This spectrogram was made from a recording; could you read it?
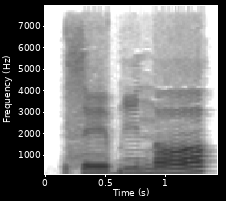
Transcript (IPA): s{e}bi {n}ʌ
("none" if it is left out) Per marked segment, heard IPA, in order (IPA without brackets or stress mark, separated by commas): e, n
